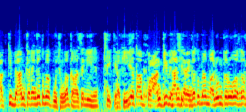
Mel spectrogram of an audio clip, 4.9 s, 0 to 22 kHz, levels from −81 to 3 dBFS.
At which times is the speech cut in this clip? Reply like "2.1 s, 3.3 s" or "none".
none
